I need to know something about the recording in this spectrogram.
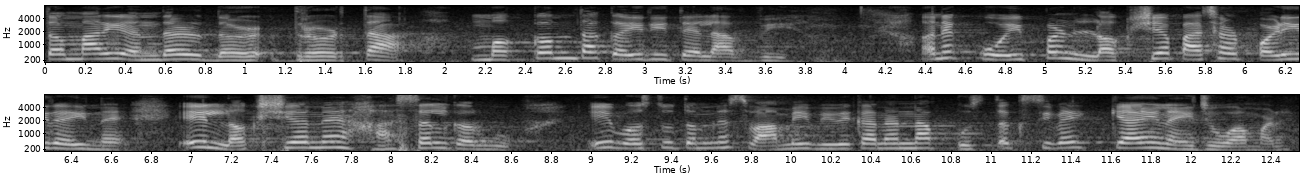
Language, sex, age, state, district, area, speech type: Gujarati, female, 30-45, Gujarat, Surat, urban, spontaneous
